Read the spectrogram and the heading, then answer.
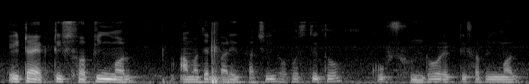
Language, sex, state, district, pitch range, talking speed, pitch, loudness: Bengali, male, West Bengal, North 24 Parganas, 110-125 Hz, 135 wpm, 115 Hz, -25 LUFS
